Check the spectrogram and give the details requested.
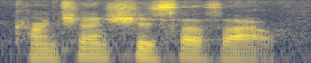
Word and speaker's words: Conscientização: It was definitely what Paulo Freire calls conscientizao. I'm probably not pronouncing that very well. Not bad? Pretty fair? How would you say it, Colin? There you go, conscientizao.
